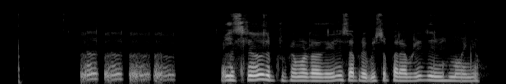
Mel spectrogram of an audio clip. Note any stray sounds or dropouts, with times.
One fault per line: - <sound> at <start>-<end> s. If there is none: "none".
- laugh at 0.8-1.8 s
